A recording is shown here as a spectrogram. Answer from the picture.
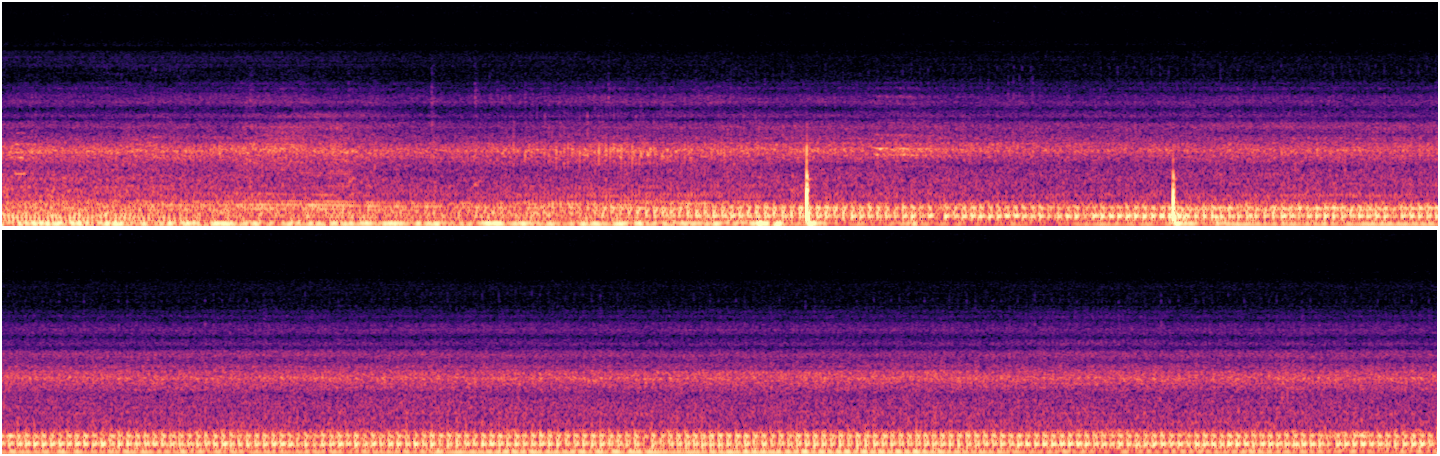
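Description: Motorcycle engine running as the bike rolls to a stop, then idling steadily. Two sharp knocks stand out, one about eight seconds in and one about four seconds later.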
